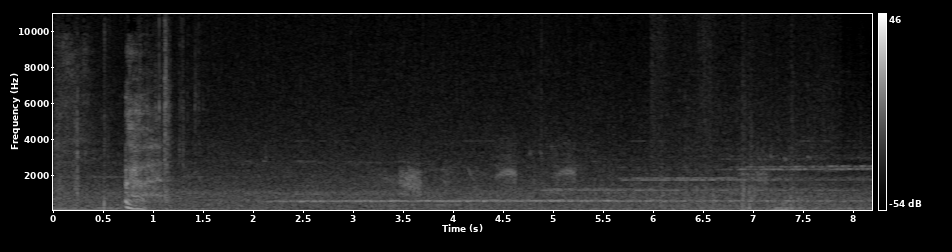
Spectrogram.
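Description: Footsteps crunch on gravel and grass.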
